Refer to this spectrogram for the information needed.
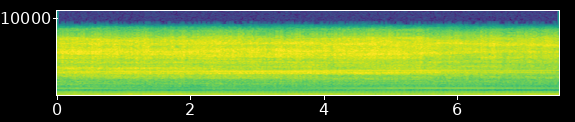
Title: Vintage EMESCO No. 90N Dentist Dental Drill / Tool - Medical Device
